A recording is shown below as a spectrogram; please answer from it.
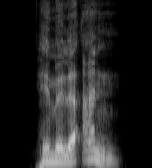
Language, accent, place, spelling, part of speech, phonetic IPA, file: German, Germany, Berlin, himmele an, verb, [ˌhɪmələ ˈan], De-himmele an.ogg
- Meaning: inflection of anhimmeln: 1. first-person singular present 2. first/third-person singular subjunctive I 3. singular imperative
